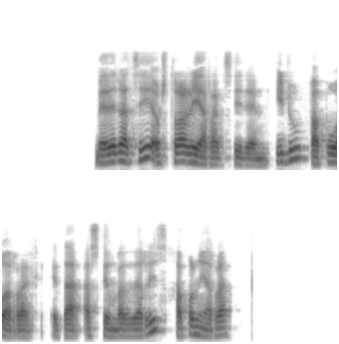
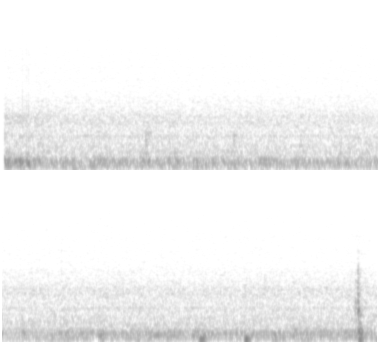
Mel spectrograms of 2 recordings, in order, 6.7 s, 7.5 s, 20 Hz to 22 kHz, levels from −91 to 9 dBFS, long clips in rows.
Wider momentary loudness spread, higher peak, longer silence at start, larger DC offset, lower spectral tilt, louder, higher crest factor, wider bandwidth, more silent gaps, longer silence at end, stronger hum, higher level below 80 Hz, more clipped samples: first, 8 LU vs 5 LU; first, -10 dBFS vs -36 dBFS; first, 0.95 s vs 0.05 s; neither; about the same, -6 dB/octave vs -6 dB/octave; first, -27 LUFS vs -62 LUFS; second, 18 dB vs 26 dB; second, 7.6 kHz vs 14.5 kHz; first, 3.80-3.84 s vs none; first, 1.05 s vs 0 s; neither; second, -76 dBFS vs -68 dBFS; neither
